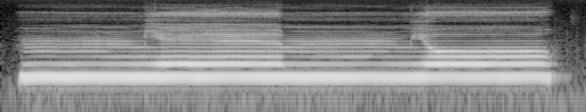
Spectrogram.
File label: my m mye m myo, JPN; ALYS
